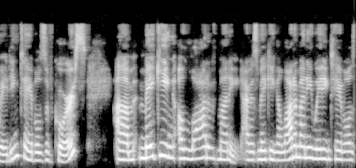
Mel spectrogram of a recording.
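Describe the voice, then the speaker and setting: A woman with an American accent has an unremarkable speaking voice, fairly high in pitch with ordinary pitch variation. She talks at a fairly quick pace against a quiet background. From Missouri, US Midwest. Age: 40s. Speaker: author and speaker on faith, former actress. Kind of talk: testimony.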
